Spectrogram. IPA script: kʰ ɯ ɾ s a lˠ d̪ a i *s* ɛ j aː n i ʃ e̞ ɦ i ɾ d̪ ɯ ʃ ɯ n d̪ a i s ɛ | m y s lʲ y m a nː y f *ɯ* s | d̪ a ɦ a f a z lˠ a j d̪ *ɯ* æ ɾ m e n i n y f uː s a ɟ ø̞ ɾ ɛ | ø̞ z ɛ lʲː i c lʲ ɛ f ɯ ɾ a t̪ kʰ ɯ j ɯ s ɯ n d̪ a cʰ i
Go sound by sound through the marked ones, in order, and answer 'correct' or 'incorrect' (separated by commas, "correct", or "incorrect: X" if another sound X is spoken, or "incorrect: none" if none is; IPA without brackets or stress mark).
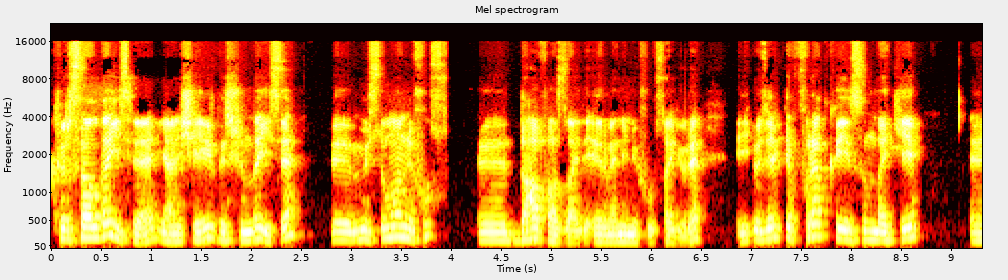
correct, incorrect: u, correct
